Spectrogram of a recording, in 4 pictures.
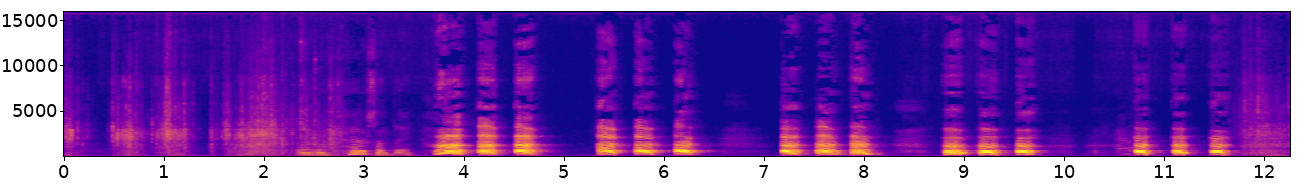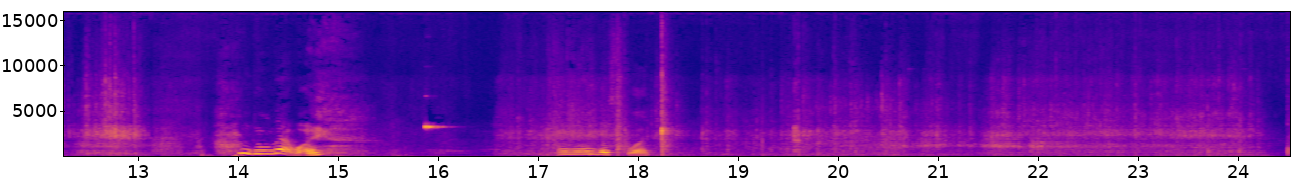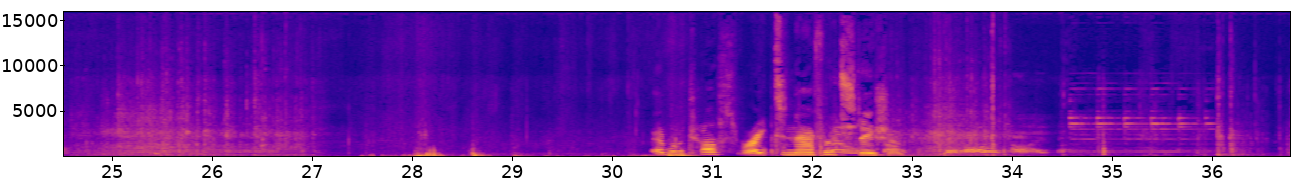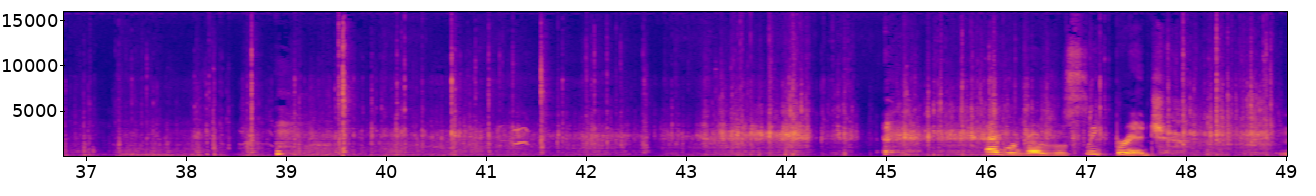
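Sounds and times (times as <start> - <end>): toy train motor whirring: 0.0 - 3.2, 11.6 - 13.5, 16.6 - 27.2, 31.6 - 49.0
wheels clicking and rattling: 0.0 - 3.2, 16.6 - 27.2, 31.6 - 49.0.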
